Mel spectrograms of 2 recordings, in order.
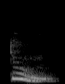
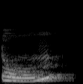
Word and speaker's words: tomb: the alien again wrong bad pronunciation it is just two it's not tom it is true again it is um it is just comb and not comb that b remains silent okay in tomb as well as in cone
